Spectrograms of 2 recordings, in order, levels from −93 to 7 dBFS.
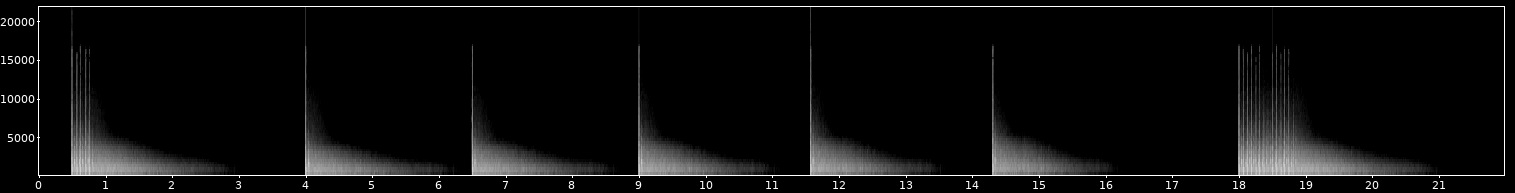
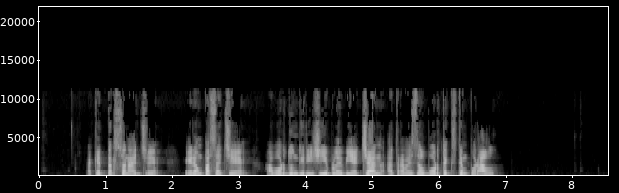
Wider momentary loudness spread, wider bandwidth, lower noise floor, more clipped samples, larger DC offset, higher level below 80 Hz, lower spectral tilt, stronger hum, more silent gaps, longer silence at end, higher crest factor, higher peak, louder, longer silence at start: first, 25 LU vs 9 LU; first, 14 kHz vs 11.5 kHz; second, -80 dBFS vs -84 dBFS; neither; neither; second, -68 dBFS vs -52 dBFS; second, -2.5 dB/octave vs -4 dB/octave; neither; first, 3.08-4.00 s, 6.34-6.50 s, 8.78-9.00 s, 11.18-11.57 s, 13.67-14.31 s, 16.29-16.59 s, 16.65-18.00 s vs none; first, 2.25 s vs 1.7 s; about the same, 26 dB vs 24 dB; about the same, 0 dBFS vs 0 dBFS; about the same, -21 LUFS vs -23 LUFS; second, 0.5 s vs 0.75 s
